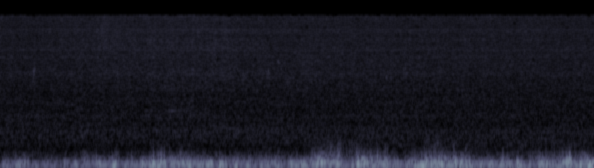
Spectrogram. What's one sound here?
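Wind rumbles and buffets against the microphone outdoors.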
